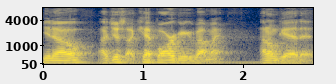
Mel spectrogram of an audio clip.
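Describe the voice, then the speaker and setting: With an American accent, a man of medium pitch talks at a fairly quick pace, and audible room echo surrounds his voice. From South Florida. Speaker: comedian. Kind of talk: casual chat.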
